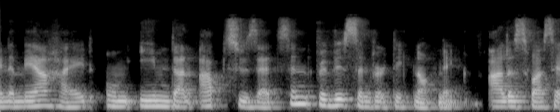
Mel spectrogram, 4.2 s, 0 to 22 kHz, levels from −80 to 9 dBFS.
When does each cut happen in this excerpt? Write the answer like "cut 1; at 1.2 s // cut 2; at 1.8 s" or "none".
cut 1; at 2.4 s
